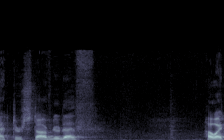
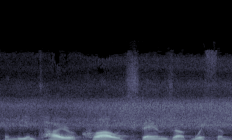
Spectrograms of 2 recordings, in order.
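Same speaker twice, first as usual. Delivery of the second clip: ordinary talk, nothing marked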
